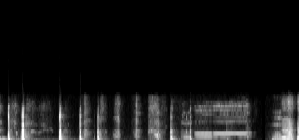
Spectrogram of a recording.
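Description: A person coughs repeatedly in sharp bursts, followed by a strained, wheezy moaning tone, then a final rough, breathy cough-like exhale.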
